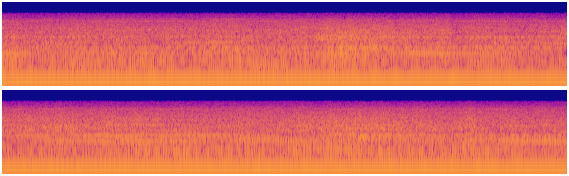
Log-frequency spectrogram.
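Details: CopterX RC helicopter after a crash: steady low buzz with a fixed hum and no real rhythm, blades out of track; owner suspects bent blades, fears a bent blade holder or feathering shaft.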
